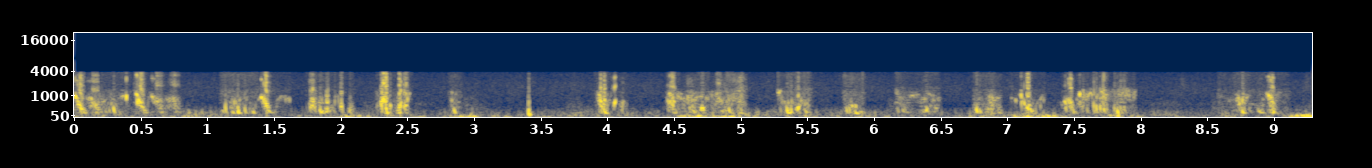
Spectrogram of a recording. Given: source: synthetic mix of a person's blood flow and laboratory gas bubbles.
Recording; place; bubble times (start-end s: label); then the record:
Doppler ultrasound of blood flow; subclavian vein
0.00-0.82 s: bubbles
1.09-1.63 s: bubbles
1.73-2.11 s: bubbles
2.27-2.54 s: bubbles
2.80-2.91 s: bubbles
3.90-4.16 s: bubbles
4.43-5.05 s: bubbles
5.28-5.55 s: bubbles
5.76-5.94 s: bubbles
6.16-6.50 s: bubbles
6.74-6.96 s: bubbles
7.03-7.29 s: bubbles
7.39-7.97 s: bubbles
8.57-9.13 s: bubbles
From the record:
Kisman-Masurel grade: 243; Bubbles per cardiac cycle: several, 3 to 8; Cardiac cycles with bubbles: 100%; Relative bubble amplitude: loud (0.450 to 0.775); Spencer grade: 3 (all of the cardiac periods contain showers or single bubble signals, but not dominating or overriding the cardiac motion signals); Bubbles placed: anywhere in the cardiac cycle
